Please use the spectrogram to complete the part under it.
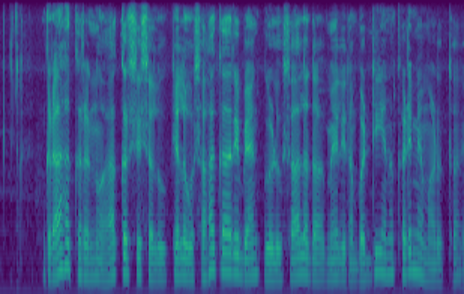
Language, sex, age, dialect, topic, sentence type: Kannada, male, 18-24, Mysore Kannada, banking, statement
